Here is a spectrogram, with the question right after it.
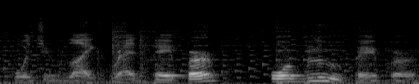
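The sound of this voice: A put-on character voice at a very slow pace, with very wide pitch swings over clear music in the background. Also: man, fairly low pitch for a man.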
